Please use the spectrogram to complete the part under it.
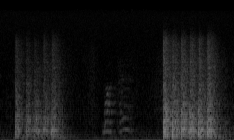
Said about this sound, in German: Sie klopfte ans Fenster.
